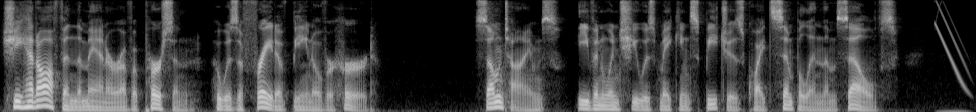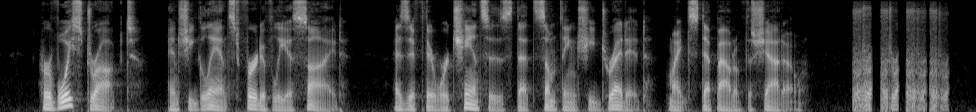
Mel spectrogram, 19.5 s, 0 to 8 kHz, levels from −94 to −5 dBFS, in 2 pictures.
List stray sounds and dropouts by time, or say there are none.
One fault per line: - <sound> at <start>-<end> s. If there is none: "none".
- chirp at 9.3-9.7 s
- laugh at 18.3-19.3 s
